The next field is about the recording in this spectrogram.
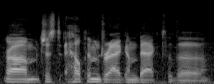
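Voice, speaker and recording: A man playing a tabletop roleplaying game, improvising casually in halting, backtracking phrases. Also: on the low side, sharp tone.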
